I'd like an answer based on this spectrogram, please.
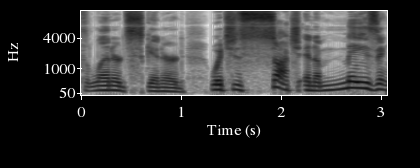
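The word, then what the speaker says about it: Lynyrd Skynyrd: it from their incredible 1973 debut studio album pronounced Leonard skinnard which is such an amazing listen between give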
